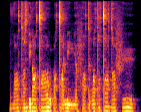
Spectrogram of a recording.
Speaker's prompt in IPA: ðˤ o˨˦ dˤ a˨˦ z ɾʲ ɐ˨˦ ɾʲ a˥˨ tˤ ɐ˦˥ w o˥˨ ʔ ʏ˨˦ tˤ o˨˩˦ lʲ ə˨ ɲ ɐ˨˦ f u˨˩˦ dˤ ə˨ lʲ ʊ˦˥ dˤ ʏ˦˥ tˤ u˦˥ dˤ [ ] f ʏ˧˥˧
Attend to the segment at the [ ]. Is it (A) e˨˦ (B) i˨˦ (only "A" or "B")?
B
